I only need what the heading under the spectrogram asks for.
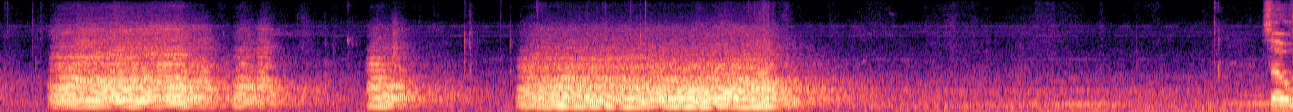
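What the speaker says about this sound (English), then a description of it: "I guess we'll let the train go by here for a second" A train sounds its horn in several long blasts, two short ones between them, as it passes at a moderate distance, then the rumble fades into quiet background noise.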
